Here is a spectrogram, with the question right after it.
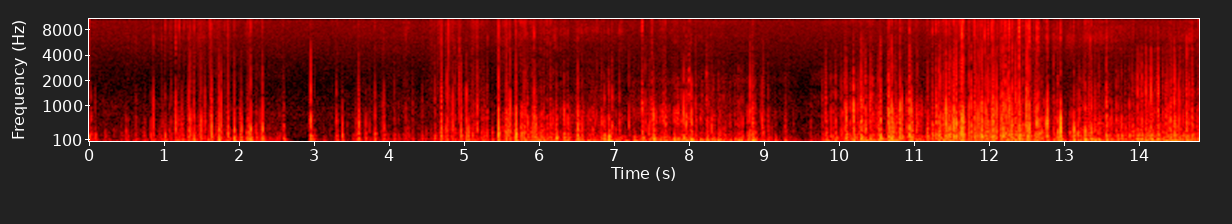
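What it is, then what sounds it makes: Faux snakeskin vinyl sheet. Fingernails of both hands scratch and pinch a large, thin, flexible green-gold holographic sheet of iridescent faux snakeskin vinyl with a raised scale texture, lying flat. The result is a dense, muffled stream of rapid scratchy crackles with heavy low-end rumble and little brightness. It drops to near silence briefly around the three-second mark, then builds louder and busier toward the end.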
